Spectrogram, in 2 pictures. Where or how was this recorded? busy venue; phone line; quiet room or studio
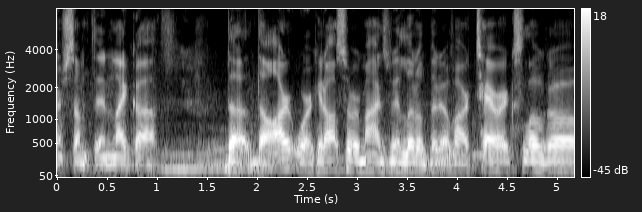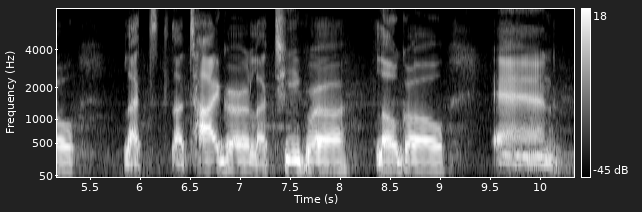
busy venue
